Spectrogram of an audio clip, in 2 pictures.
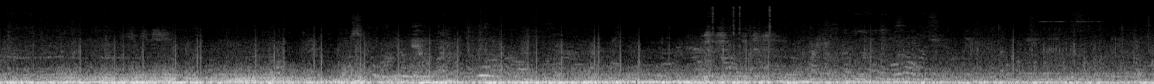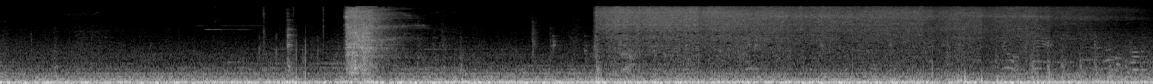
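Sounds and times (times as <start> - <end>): bus engine running: 0.0 - 23.0
air brake hiss: 15.0 - 15.8.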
